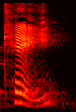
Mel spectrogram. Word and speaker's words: key: Your key? Assolutamente no, è key, la giusta pronuncia di chiave, e al plurale avremo keys.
